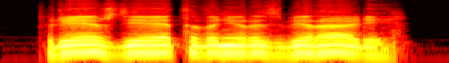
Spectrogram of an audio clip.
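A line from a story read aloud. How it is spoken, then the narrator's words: Imposing old man's voice. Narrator (Russian): внушительным тоном сказал старик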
